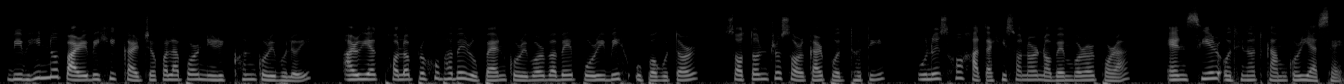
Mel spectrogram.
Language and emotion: Assamese, neutral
